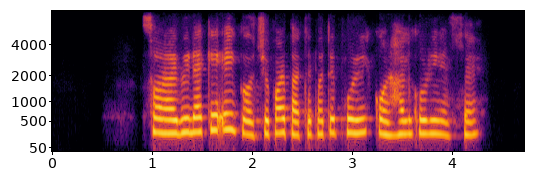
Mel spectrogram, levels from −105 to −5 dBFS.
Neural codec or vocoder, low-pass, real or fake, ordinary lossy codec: codec, 16 kHz, 4 kbps, X-Codec, HuBERT features, trained on balanced general audio; 7.2 kHz; fake; Opus, 24 kbps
